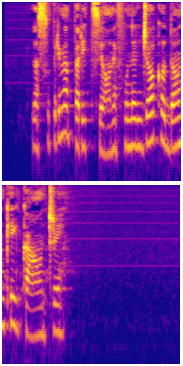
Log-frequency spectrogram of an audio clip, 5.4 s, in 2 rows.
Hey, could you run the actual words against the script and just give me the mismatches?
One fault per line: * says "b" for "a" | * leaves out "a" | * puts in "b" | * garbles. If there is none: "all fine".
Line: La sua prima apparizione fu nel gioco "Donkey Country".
all fine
